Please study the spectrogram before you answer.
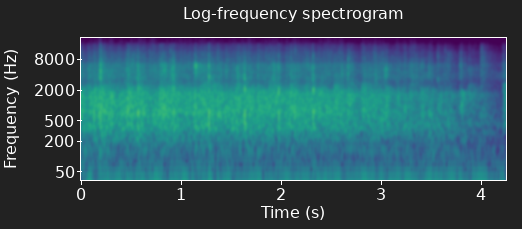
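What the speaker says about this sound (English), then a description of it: "If you guys could please stand, a big round of applause, and wish you congratulations." Audience at a golf professionals' association annual meeting giving a big round of applause, a dense, steady wash of clapping throughout that tapers off at the end.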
